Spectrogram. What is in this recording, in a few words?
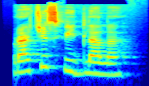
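"врачыс видлалӧ", Komi, female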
